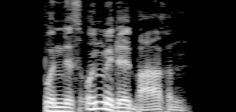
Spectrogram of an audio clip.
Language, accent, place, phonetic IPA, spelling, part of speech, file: German, Germany, Berlin, [ˌbʊndəsˈʊnmɪtl̩baːʁən], bundesunmittelbaren, adjective, De-bundesunmittelbaren.ogg
- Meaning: inflection of bundesunmittelbar: 1. strong genitive masculine/neuter singular 2. weak/mixed genitive/dative all-gender singular 3. strong/weak/mixed accusative masculine singular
